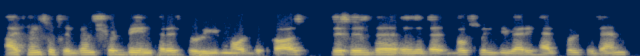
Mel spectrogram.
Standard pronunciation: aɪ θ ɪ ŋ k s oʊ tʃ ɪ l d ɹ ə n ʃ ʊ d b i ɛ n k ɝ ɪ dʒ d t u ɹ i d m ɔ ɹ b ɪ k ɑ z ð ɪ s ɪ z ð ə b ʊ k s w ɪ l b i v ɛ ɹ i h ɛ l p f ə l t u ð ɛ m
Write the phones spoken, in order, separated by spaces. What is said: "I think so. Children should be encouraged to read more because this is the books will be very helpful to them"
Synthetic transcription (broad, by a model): aɪ t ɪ ŋ k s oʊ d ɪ d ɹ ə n ʃ ʊ d b i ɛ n k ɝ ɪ dʒ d t u ɹ i d m ɔ ɹ b ɪ k ɑ z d ɪ s ɪ z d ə b ʊ k s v ɪ l b i v ɛ ɹ i h ɛ l p f ə l t u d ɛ m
